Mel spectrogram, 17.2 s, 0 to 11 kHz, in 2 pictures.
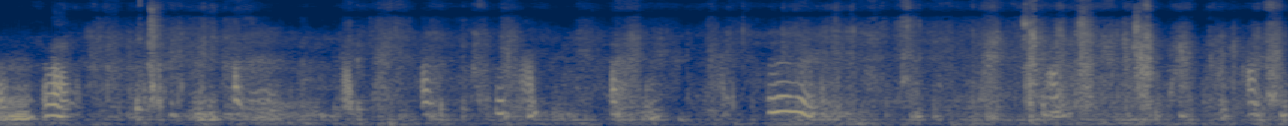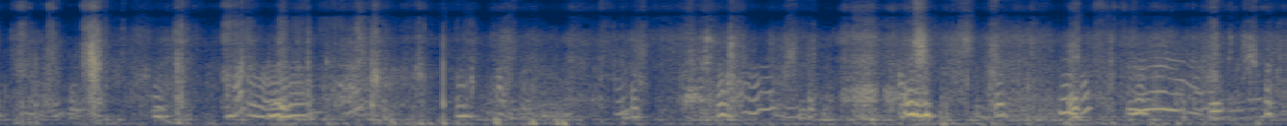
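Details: Blue Great Dane puppies from two litters born in April 2023 let out short rising-and-falling whimpers near five, ten and fifteen seconds, over constant scratching, clicking and shuffling.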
